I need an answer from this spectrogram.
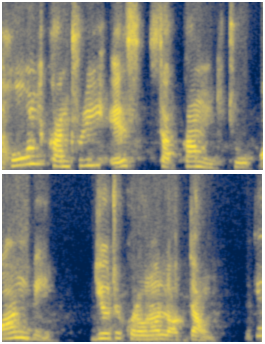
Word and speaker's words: ennui: The next one is, this word is pronounced as ennui.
